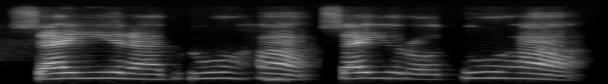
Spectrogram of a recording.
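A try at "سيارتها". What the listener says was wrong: Sayyaratuha. H-nya panjang.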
